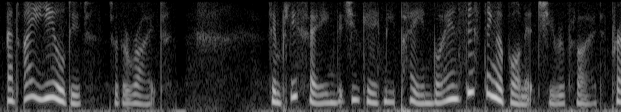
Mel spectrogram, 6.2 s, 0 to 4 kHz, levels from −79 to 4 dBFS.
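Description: From 1.76 to 1.97 s and 2.21 to 2.69 s, the background goes flat and featureless, about 4 dB then about 1 dB quieter: likely comfort noise standing in for the background.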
